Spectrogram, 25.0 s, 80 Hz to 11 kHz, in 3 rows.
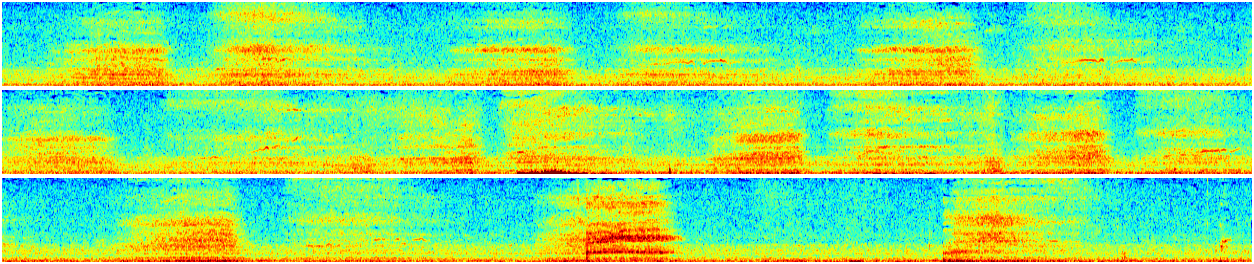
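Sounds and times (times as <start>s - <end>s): soft slow breathing: 0.3s - 24.1s.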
